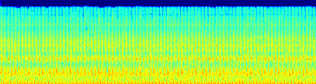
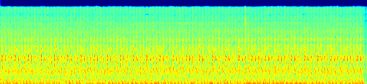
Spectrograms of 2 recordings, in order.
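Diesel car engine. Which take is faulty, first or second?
second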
